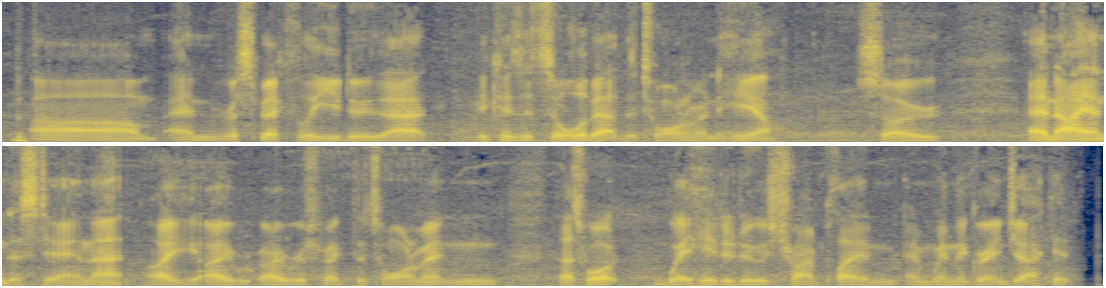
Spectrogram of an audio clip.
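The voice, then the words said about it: Australian accent. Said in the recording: “His voice, it gets me. Every time I hear an Australian accent”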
